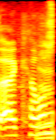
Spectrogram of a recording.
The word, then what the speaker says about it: Kilima: Yeah, it is called Kilima the Village. opening area? So the root word is similar to Kilimanjaro. It kind of just helps you pronounce it there.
